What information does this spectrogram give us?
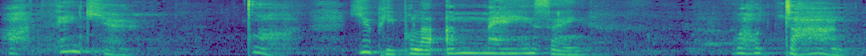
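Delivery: hushed whisper to the crowd. Real, not acted. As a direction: breathe it, barely voiced. Hushing a room before performance.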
